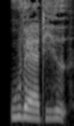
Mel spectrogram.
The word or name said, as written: uværdighed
